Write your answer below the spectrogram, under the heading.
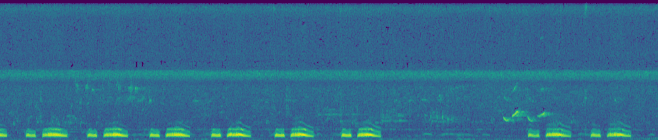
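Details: Spotted dove call for drawing in wild doves. Soft hooting coos alternate short and long in a steady, regular rhythm, pausing briefly midway, with a few faint chirps from another bird.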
